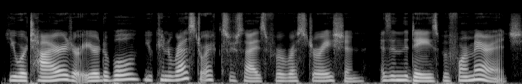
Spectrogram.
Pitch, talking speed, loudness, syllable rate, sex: 180 Hz, 220 wpm, -18 LUFS, 6.9 syllables/s, female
